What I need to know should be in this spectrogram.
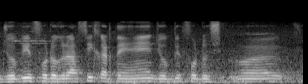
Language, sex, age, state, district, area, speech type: Urdu, male, 18-30, Uttar Pradesh, Shahjahanpur, urban, spontaneous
